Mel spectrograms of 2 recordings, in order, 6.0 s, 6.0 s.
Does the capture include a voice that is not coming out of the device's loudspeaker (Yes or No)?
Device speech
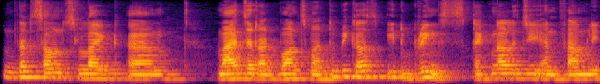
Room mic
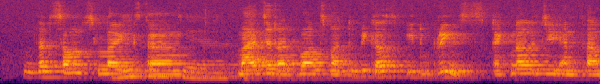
Yes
